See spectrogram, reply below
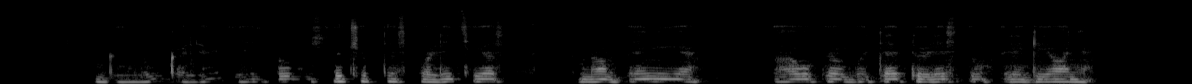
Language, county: Lithuanian, Alytus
